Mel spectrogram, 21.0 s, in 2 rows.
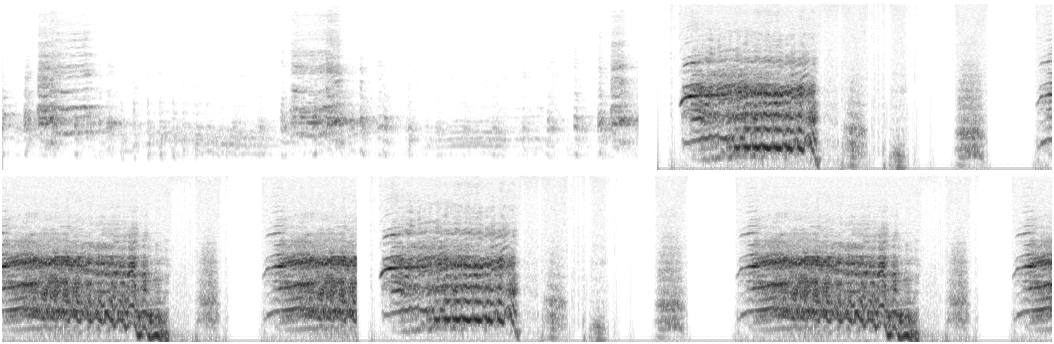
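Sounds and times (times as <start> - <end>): horses neighing: 6.8 - 8.7, 10.4 - 16.1, 17.8 - 19.7, 20.6 - 21.0.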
